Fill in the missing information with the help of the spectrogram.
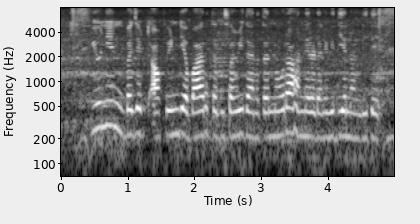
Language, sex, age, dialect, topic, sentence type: Kannada, female, 31-35, Coastal/Dakshin, banking, statement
